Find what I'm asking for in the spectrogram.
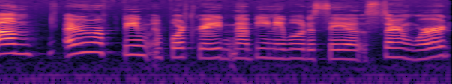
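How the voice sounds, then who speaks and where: Her pace is moderate and her intonation lively. The woman's pitch sits fairly high. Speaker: after-school program teacher. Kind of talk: interview.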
